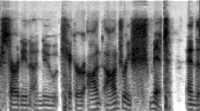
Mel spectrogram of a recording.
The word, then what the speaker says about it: Szmyt: Although I did see that they're starting a new kicker, Andre Schmidt. And the Schmidt is spelled that's interesting.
